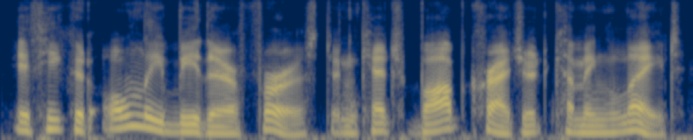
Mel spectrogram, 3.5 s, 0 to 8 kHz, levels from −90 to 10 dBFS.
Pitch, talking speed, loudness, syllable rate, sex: 125 Hz, 225 wpm, -20 LUFS, 5.2 syllables/s, male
